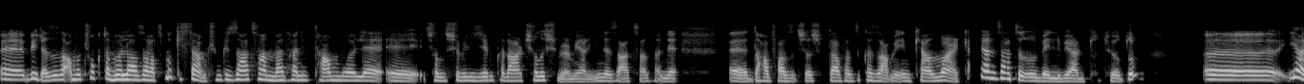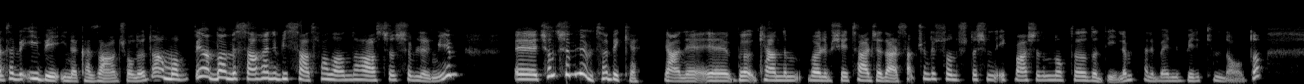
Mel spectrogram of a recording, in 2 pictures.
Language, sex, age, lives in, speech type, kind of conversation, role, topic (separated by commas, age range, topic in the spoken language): Turkish, female, 40-44, Greece, conversation, advice, user, Zamanımı nasıl daha iyi planlayıp önceliklerimi belirleyerek günlük hedeflerime ulaşabilirim?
